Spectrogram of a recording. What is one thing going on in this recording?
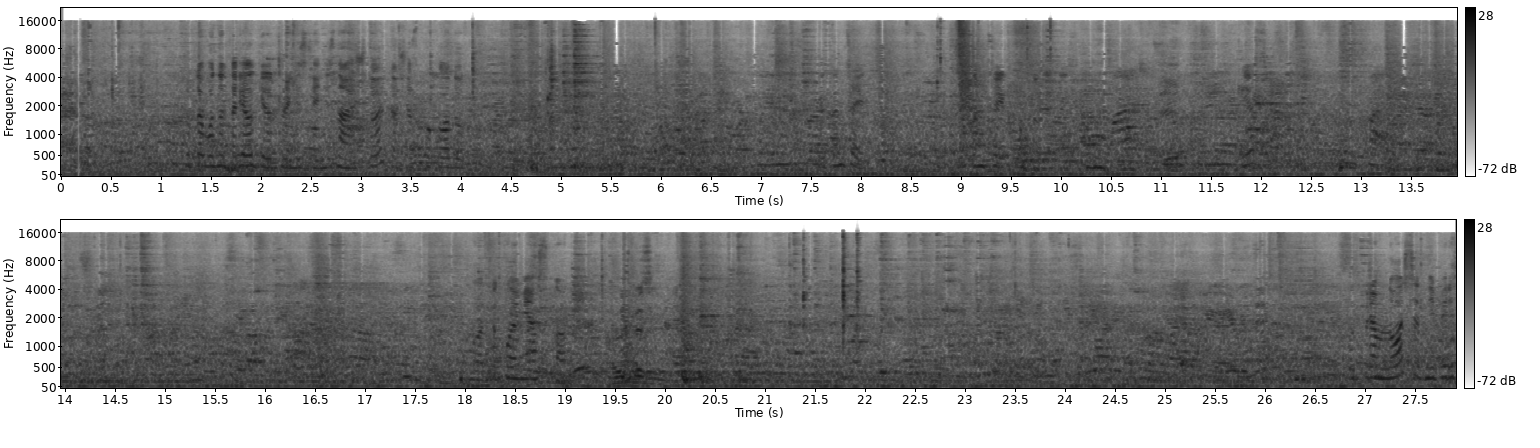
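A busy crowd of diners chatters all around in a noisy room.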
